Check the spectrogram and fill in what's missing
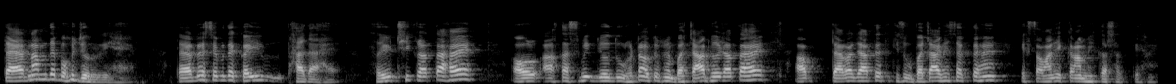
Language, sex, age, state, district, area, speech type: Hindi, male, 60+, Uttar Pradesh, Ghazipur, rural, spontaneous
